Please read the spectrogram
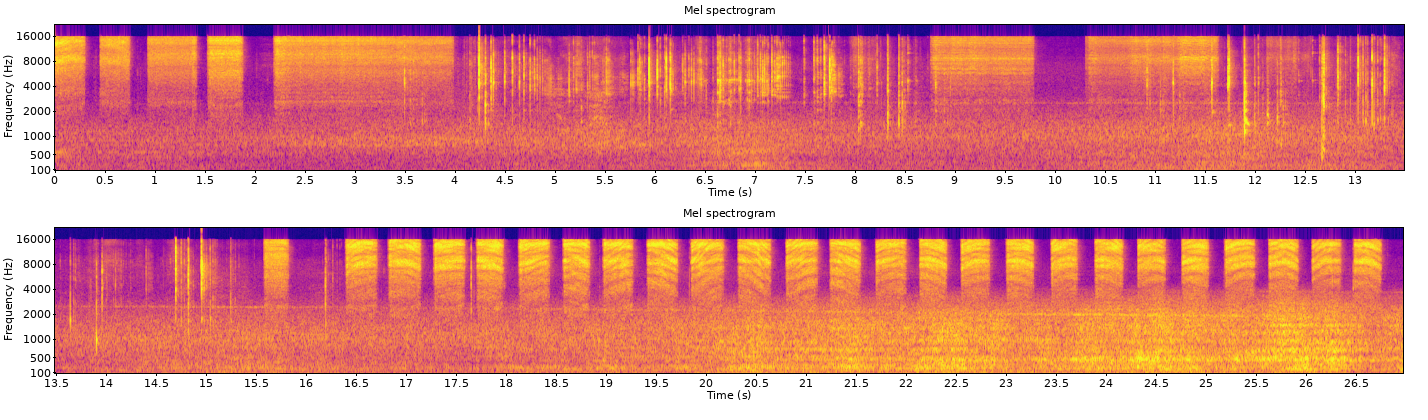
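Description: Aerosol spray paint can hissing in short, repeated bursts as gloss black is sprayed on, with the can running low. Near the end the bursts come quickly, about two a second, over a low rushing noise that grows louder.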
